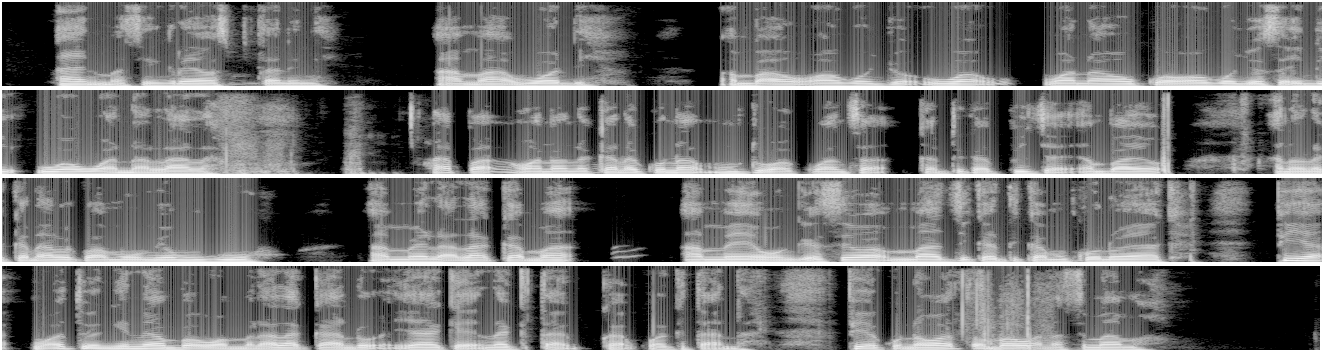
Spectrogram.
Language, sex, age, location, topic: Swahili, male, 18-24, Nakuru, health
